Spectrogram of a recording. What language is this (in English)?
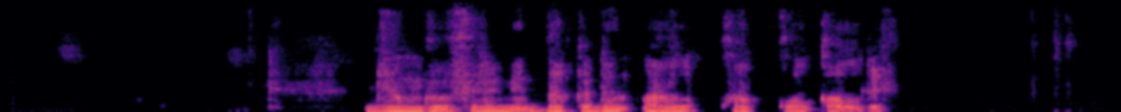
Uyghur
